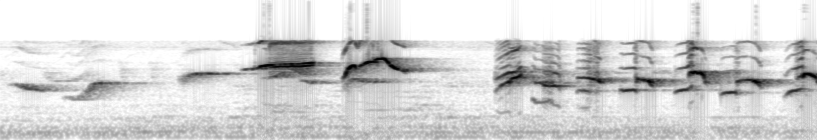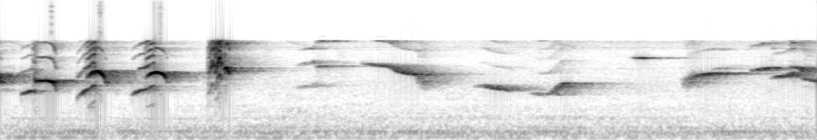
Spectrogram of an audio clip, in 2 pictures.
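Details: Oriental magpie-robin (kacer) singing a full canary-filled song, used as a tutor recording to lift a kept bird's breeding drive and ease stress: short rising whistles, then a rapid run of repeated chirpy notes, then looser varied whistles.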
